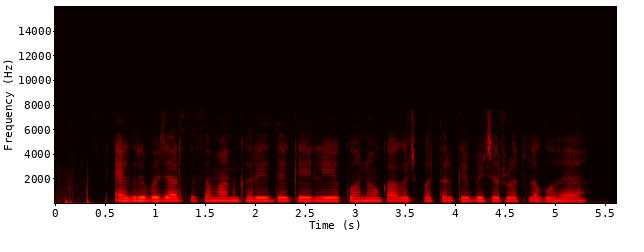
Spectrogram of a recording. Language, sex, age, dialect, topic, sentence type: Magahi, female, 18-24, Southern, agriculture, question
